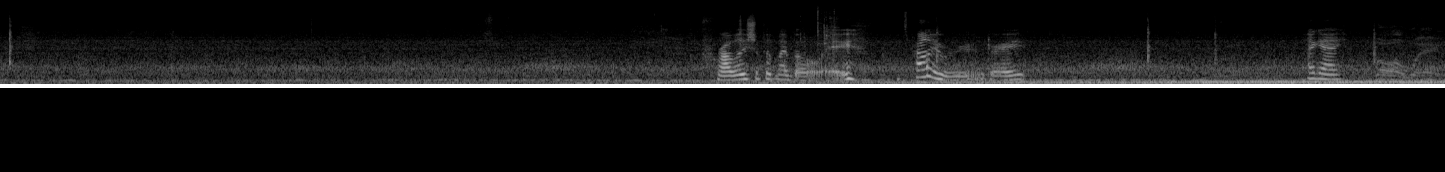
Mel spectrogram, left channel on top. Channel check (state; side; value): silent; right; digital silence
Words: Probably should put my bow away. It's probably rude, right? Hi, guy. Go away.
